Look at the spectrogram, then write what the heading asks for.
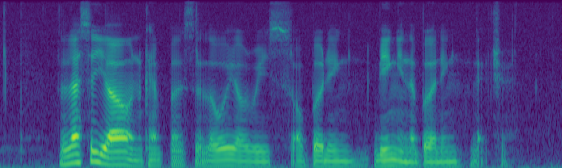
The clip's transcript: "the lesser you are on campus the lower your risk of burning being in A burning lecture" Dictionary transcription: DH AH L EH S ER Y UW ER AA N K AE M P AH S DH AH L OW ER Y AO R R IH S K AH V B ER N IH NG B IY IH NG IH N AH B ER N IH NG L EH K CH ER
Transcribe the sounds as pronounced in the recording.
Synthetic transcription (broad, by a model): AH L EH S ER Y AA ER AA N K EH M P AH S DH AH L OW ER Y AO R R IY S AH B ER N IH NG B IY IH NG IH N AH B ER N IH NG L EH K CH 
